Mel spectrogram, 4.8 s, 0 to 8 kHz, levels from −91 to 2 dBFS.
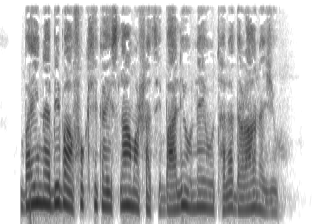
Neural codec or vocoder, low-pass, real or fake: none; 7.2 kHz; real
